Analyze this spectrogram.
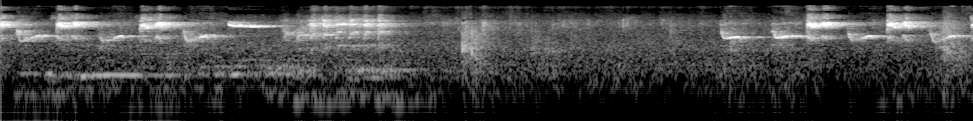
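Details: Long-tailed shrike (cendet) singing a rich medley of squeaky whistles and harsh chattering notes in two bursts, with a low hum beneath.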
